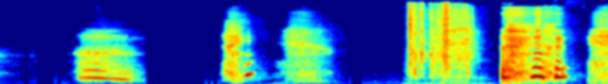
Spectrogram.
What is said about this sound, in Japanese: 記念撮影です。いい写真が撮れました。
